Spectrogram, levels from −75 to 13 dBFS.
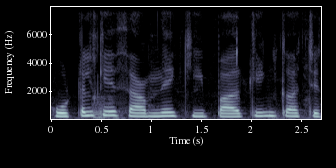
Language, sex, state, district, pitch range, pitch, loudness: Hindi, female, Himachal Pradesh, Shimla, 220-255 Hz, 230 Hz, -14 LUFS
